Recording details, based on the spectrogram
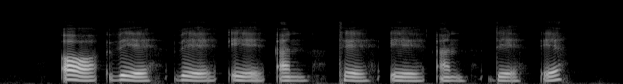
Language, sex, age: Norwegian, female, 40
